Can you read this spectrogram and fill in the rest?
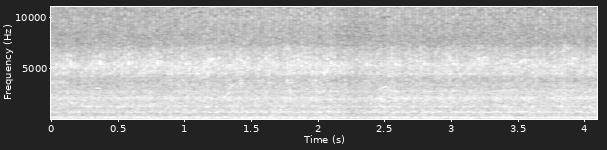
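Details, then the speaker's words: Holden Commodore VE SS V8 at 150,000 km, just fitted with new spark plugs and NGK 8mm leads as routine service, no prior misfire; steady, even idle under a strong airy hiss, no rattle, knock or stumble; normal idle. "As you can tell, it's not too rattly."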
